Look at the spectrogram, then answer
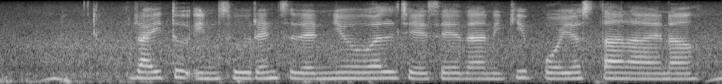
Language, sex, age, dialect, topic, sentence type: Telugu, female, 18-24, Southern, banking, statement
